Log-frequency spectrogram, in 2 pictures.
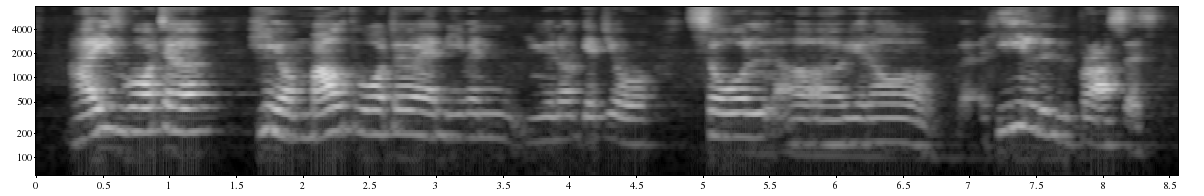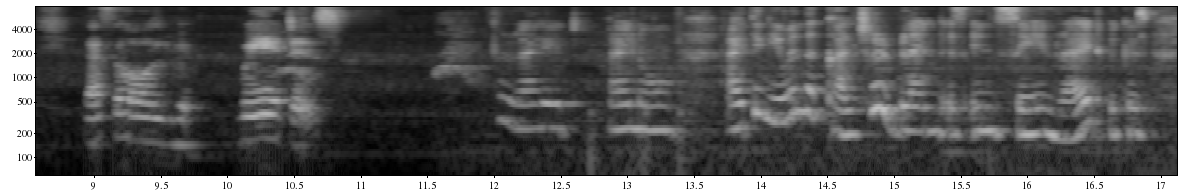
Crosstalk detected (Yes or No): No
